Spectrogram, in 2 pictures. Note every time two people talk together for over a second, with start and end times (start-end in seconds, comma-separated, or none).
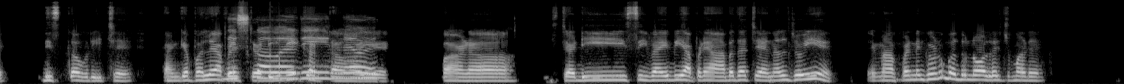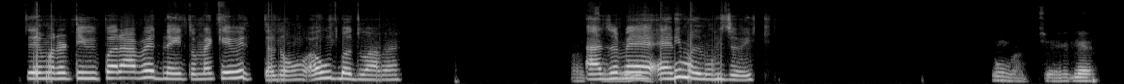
2.2-3.5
